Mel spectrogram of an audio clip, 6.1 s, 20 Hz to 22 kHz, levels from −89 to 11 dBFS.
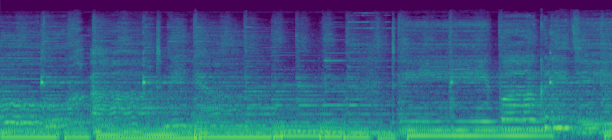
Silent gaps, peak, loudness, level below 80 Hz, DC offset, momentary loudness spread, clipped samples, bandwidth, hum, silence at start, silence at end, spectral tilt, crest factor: none; -4 dBFS; -19 LUFS; -24 dBFS; under 0.1%; 4 LU; under 0.1%; 15.5 kHz; none; 0 s; 0 s; -6.5 dB/octave; 14 dB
